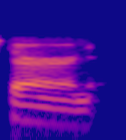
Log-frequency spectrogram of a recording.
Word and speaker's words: Stern: It's Alec, Alec. Like Alec Baldwin or Smart Alec, Alec, and the last name is Stern, like Howard, Stern.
